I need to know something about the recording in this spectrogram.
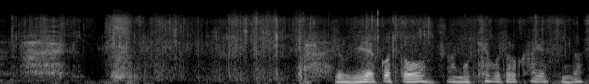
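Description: Dry grass and roots rustle and crackle as hands pull at them in loose soil.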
